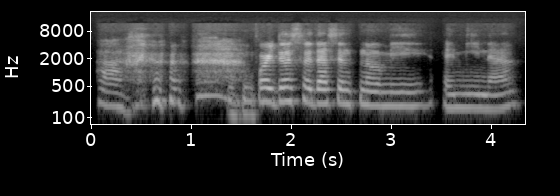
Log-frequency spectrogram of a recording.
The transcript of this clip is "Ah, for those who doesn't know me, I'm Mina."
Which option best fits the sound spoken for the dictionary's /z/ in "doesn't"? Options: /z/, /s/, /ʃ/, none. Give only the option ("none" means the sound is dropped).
/s/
